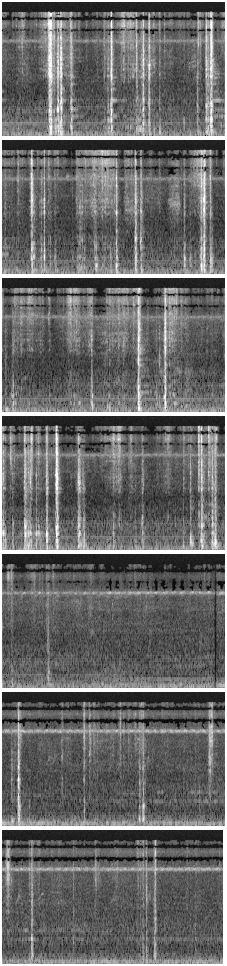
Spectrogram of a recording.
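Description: Aluminium soda cans being set down on a glass refrigerator shelf and clinking against one another: a series of sharp clinks and taps, frequent in the first half and sparser later. A low steady hum comes in about two-thirds of the way through.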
